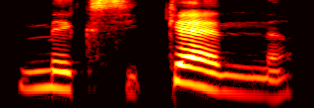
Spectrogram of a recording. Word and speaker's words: mexicaine: Now, if you notice, in every time I pronounce the feminine version, you can hear the consonant, okay, the final consonant. When in the masculine version, you don't. You hear a vocal, okay.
